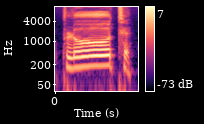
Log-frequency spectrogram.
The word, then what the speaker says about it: 플루트: 플룻 안 돼요. 티벳 고원 안 돼요. 플루트, 티베트 이렇게 발음을 생각하면서 외우시고.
